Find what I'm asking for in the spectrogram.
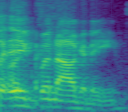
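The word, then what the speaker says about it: Igbinoghene: They did add Noah Igbinoghany. I don't know how to say his name. So I was just gonna let you keep going. Yeah, Noah Igbinoghany. That's how you say his name.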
